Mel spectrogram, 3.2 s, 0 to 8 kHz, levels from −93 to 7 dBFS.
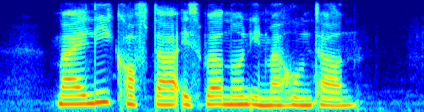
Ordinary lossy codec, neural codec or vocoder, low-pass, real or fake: Opus, 32 kbps; none; 7.2 kHz; real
